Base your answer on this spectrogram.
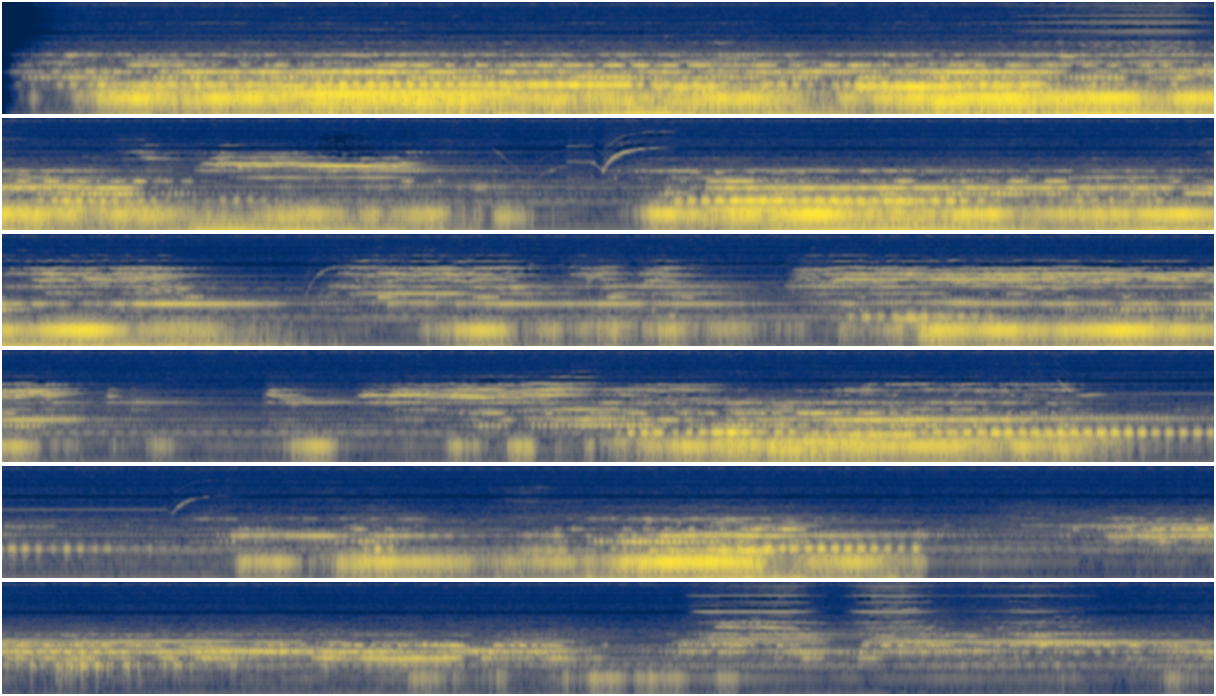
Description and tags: Noise reduction of aeolian guitar played with hair drier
